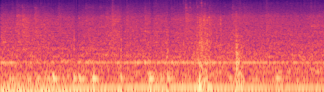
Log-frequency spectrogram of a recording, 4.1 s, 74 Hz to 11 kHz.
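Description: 2013 Scion FR-S's 2.0-litre flat-four idling steadily, with a couple of sharp clicks from the car door being opened near the end.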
